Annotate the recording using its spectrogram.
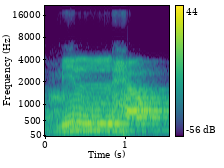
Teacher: Huruf qaf di situ ada tasdid ya. Ditahan sebentar. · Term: tasydid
